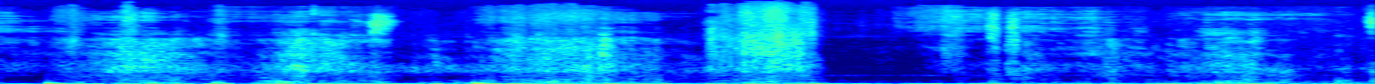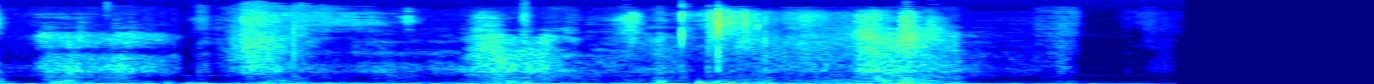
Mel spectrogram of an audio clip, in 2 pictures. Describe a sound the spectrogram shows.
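A young woman speaks with animation through a microphone.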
